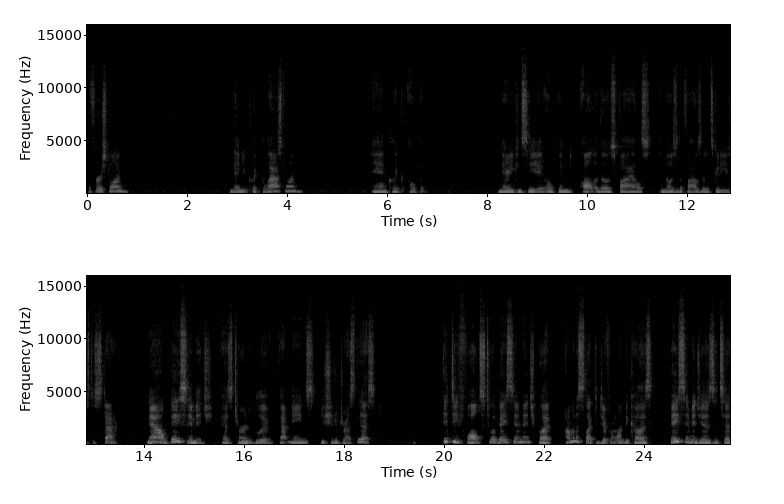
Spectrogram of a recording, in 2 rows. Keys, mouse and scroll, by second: 6.3 shift+click, 12.1-15.7 shift+drag.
